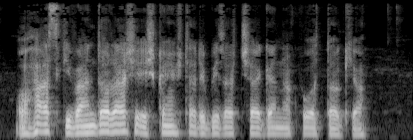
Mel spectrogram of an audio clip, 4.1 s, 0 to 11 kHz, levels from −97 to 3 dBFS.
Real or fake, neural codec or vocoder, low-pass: real; none; 9.9 kHz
